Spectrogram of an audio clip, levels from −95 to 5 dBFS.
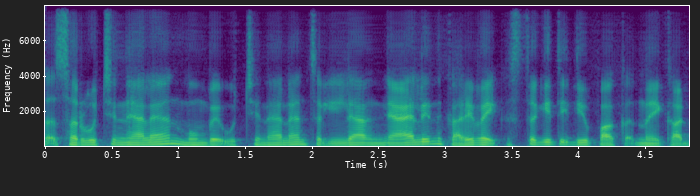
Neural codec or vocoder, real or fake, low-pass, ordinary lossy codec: codec, 16 kHz, about 1 kbps, DyCAST, with the encoder's durations; fake; none; none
